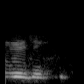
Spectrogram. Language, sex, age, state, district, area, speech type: Urdu, male, 18-30, Delhi, East Delhi, urban, conversation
